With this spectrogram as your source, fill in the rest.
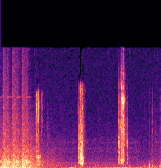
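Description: Sharp shots from a multiplayer bomb-defusal shooter game ring out in a few brief, separated bursts over a steady game backdrop, moderately loud and close, with no talk.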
